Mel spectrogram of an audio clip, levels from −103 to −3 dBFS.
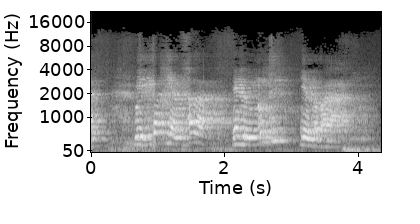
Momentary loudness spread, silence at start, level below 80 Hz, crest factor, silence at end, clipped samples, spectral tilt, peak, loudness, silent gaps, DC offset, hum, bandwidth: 10 LU; 0 s; -42 dBFS; 14 dB; 0 s; under 0.1%; -4.5 dB/octave; -4 dBFS; -17 LUFS; none; under 0.1%; none; 12 kHz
